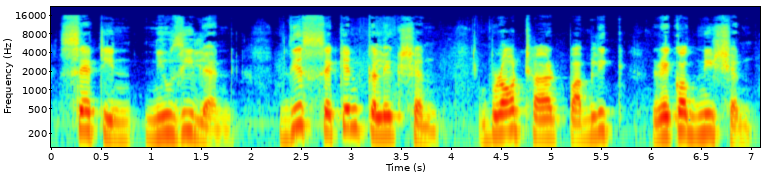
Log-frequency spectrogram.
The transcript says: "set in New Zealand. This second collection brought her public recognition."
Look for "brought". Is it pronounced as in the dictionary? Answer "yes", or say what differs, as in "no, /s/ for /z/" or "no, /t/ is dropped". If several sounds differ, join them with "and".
yes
